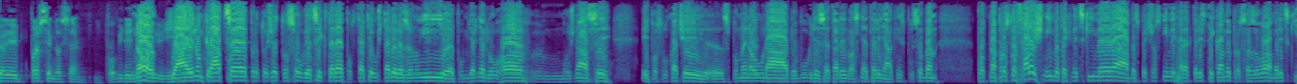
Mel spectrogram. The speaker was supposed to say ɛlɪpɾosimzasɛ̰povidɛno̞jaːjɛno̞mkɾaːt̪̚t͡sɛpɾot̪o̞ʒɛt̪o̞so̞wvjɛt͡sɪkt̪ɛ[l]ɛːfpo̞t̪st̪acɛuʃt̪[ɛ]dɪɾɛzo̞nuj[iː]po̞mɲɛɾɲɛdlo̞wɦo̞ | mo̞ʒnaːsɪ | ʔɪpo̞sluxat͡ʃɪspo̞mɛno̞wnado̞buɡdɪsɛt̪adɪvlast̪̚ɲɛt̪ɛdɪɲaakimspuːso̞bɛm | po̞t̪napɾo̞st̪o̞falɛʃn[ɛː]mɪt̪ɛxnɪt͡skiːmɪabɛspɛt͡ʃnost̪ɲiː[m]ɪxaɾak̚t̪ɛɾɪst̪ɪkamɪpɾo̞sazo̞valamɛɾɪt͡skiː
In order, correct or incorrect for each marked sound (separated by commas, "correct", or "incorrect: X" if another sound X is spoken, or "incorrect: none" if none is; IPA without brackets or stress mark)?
incorrect: ɾ, incorrect: a, correct, incorrect: iː, correct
